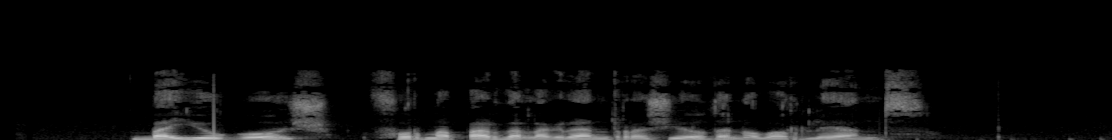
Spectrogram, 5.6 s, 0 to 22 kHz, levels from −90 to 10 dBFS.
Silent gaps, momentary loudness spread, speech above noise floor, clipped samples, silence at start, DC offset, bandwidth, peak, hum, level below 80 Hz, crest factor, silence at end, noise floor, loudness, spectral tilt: none; 19 LU; 54 dB; under 0.1%; 0.65 s; under 0.1%; 11 kHz; -8 dBFS; none; -82 dBFS; 20 dB; 0.95 s; -81 dBFS; -27 LUFS; -6 dB/octave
